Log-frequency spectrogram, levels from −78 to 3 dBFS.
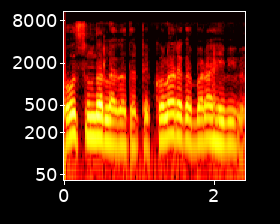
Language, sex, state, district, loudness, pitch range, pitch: Bhojpuri, male, Bihar, Muzaffarpur, -17 LUFS, 145-175 Hz, 160 Hz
